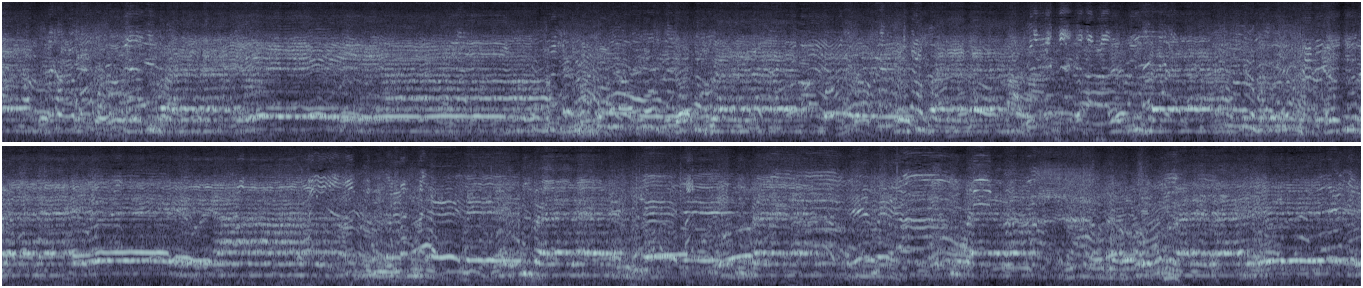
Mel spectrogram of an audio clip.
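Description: A crowd of women sings together loudly outdoors.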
